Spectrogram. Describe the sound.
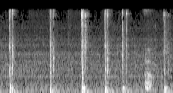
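Someone types a chat message on a computer keyboard. The faint, sharp keystrokes come in an irregular, sparse series with short gaps between them, and no one speaks.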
